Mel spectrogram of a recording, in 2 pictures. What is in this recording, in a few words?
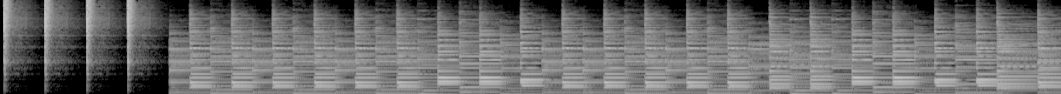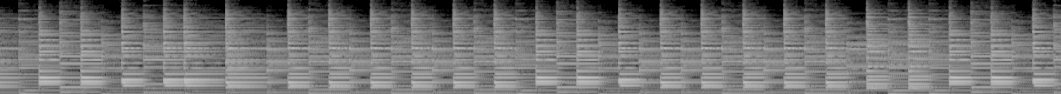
Backing Track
